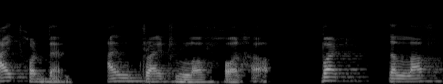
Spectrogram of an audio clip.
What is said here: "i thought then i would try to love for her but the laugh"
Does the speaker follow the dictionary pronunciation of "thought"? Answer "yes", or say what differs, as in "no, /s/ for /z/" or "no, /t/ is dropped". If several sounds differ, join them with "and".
no, /t/ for /θ/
